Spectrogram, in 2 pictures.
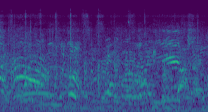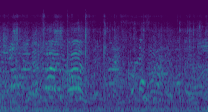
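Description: Several adult men talk and call out outdoors, with overlapping voices nearby.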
